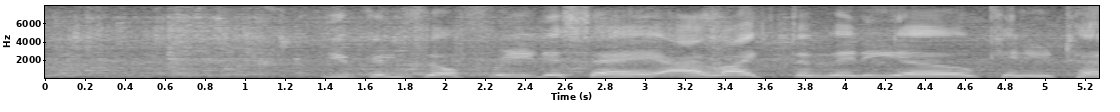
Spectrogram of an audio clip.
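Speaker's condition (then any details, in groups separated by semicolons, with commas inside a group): Cerebral palsy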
